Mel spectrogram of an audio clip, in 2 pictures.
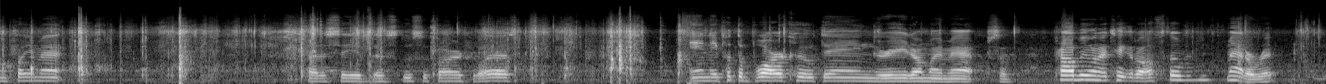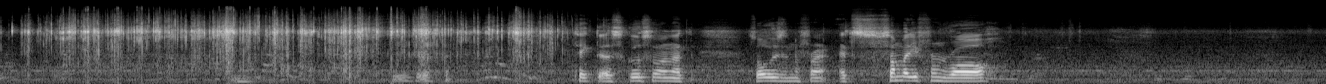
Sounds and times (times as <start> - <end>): Speech: 6.8 - 13.4, 20.8 - 23.7.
